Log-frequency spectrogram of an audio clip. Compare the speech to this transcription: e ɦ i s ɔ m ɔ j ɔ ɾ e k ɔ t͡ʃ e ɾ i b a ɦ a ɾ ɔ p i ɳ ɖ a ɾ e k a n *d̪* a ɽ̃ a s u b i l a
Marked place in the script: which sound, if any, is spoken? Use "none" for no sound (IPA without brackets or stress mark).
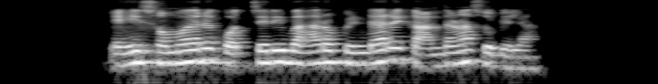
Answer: d̪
